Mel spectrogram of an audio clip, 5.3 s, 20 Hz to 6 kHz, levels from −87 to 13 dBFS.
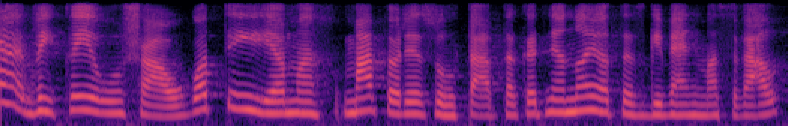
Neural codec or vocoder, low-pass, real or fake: codec, 16 kHz, about 1 kbps, DyCAST, with the encoder's durations; 5.4 kHz; fake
